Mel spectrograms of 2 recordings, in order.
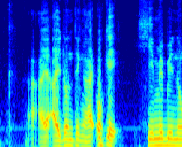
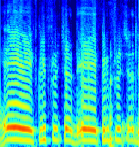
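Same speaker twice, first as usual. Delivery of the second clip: shouting; 13 semitones higher, 9 dB louder than usual. Retold or imitated. Fellow hailing the singer in the street, shouting. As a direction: imitate a fellow calling out down the lane. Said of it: "some fellow started shouting".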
